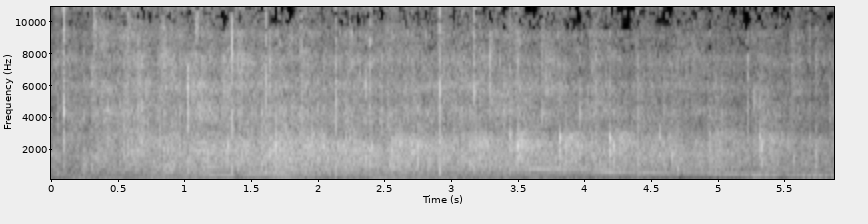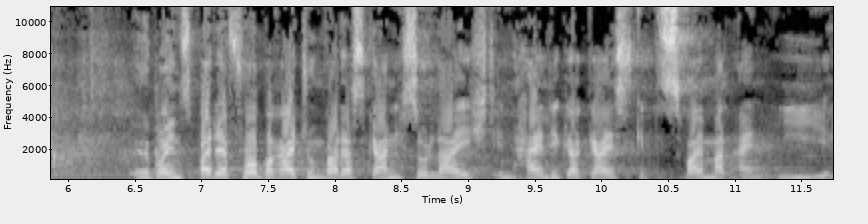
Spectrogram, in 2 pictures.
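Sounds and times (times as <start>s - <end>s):
crowd applauding: 0.0s - 6.6s
speech: 6.6s - 11.7s.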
